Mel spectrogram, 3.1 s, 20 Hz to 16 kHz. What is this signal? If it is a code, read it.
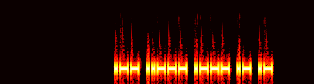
Morse code, heard as a keyed tone, about 42 wpm, 700 Hz. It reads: W2JAA
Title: USA Call Signs - 5 Characters - 4x Character Spacing - 45wpm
